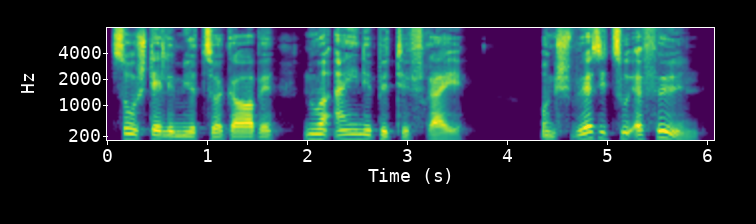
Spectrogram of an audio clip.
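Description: A man's voice: fairly low pitch, lively intonation, takes it slowly, mellow, voice pushed up. A man voicing a tiny, frightened male dwarf who pleads in a raised, desperate voice. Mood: pleading.

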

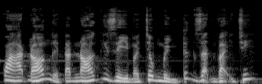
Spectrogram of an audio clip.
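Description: A man's voice: a little high, very animated, racing, slightly rough, faint music behind, pitched above the performer's own voice, exaggerated voice. A man voicing an anxious, fretting village wife and mother in a ghost story. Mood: alarmed. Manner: fretting, wailing.

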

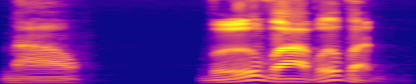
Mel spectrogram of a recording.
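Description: A no-nonsense village shaman with a lowish, earthy voice, brisk and blunt, as a storyteller plays him. He gives orders and scolds without ceremony. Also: expressive, fairly bright tone. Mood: brusque.

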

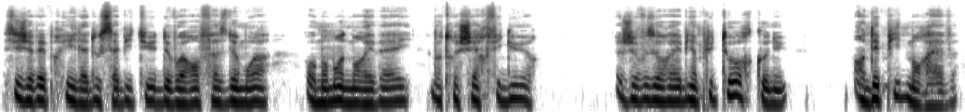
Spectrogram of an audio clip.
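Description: A man's voice: mid-range voice, fairly even intonation, normal speed, dark tone, slightly rough, no echo, lightly acted. A man voicing a frail, feverish dying mother who pleads anxiously in an audiobook. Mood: tender.

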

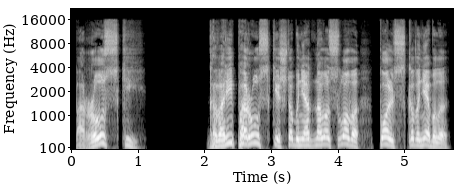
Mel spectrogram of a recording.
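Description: Storybook role: furious proud young woman, read by a man, raised shrill voice. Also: expressive, unhurried, a bit bright, no room sound, studio quality.

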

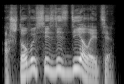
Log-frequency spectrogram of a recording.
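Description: A man's voice: high-pitched, big pitch swings, moderate pace, no room sound, studio quality, pitched above the performer's own voice. Man reading an earnest questioning believer. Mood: probing.

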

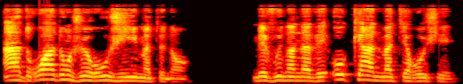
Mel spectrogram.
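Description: A man reading an audiobook, voicing a hot-tempered young nobleman with a raised, husky voice. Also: on the high side, normal speed, a bit bright, highs cut off. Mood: indignant. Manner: heated, emphatic, raised voice.

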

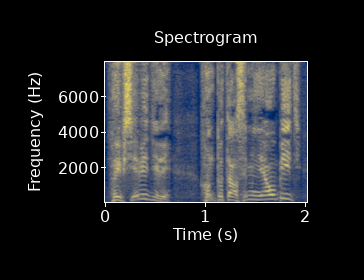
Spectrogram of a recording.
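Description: A man's voice: high-pitched, lively intonation, fast talker, a little mellow, dry recording, pitched above the performer's own voice. A man voicing an arrogant, hysterical male aristocrat who screams and stammers in accusation. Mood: shrieking rage.

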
